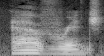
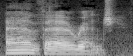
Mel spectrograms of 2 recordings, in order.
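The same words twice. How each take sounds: First: The middle vowel is dropped, giving two syllables. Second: The middle vowel is pronounced, giving three syllables. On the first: The speaker calls it right. "There's no e sound in the middle" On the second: The speaker calls it wrong. "It's not average"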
